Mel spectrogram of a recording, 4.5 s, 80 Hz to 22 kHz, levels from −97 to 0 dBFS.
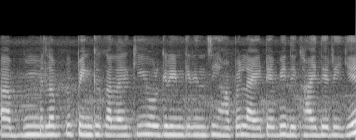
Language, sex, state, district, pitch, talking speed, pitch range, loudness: Hindi, female, Bihar, Jamui, 235 Hz, 230 wpm, 225-240 Hz, -16 LUFS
